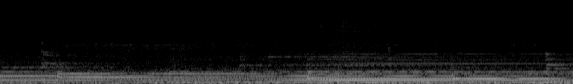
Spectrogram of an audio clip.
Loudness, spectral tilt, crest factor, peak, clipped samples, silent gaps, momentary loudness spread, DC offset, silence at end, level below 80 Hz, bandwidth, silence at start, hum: -37 LUFS; -9 dB/octave; 12 dB; -24 dBFS; under 0.1%; none; 7 LU; under 0.1%; 0 s; -48 dBFS; 16 kHz; 0 s; none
